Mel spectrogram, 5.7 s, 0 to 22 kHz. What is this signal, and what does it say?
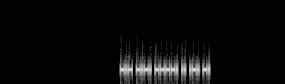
Morse code, heard as a keyed tone, about 46 wpm, 700 Hz. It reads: KC9IRN
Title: USA Call Signs - 6 Characters - Repeated 3x - 45wpm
